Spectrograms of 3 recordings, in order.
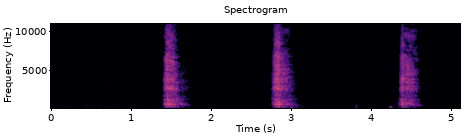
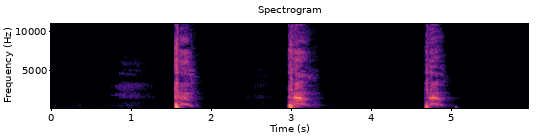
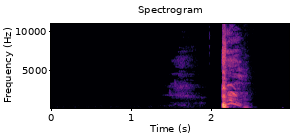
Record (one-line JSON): {"exhalation_length": "5.1 s", "exhalation_amplitude": 10744, "exhalation_signal_mean_std_ratio": 0.27, "three_cough_length": "6.0 s", "three_cough_amplitude": 32767, "three_cough_signal_mean_std_ratio": 0.23, "cough_length": "3.0 s", "cough_amplitude": 32767, "cough_signal_mean_std_ratio": 0.17, "survey_phase": "beta (2021-08-13 to 2022-03-07)", "age": "18-44", "gender": "Male", "wearing_mask": "No", "symptom_none": true, "smoker_status": "Never smoked", "respiratory_condition_asthma": false, "respiratory_condition_other": false, "recruitment_source": "REACT", "submission_delay": "3 days", "covid_test_result": "Negative", "covid_test_method": "RT-qPCR"}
